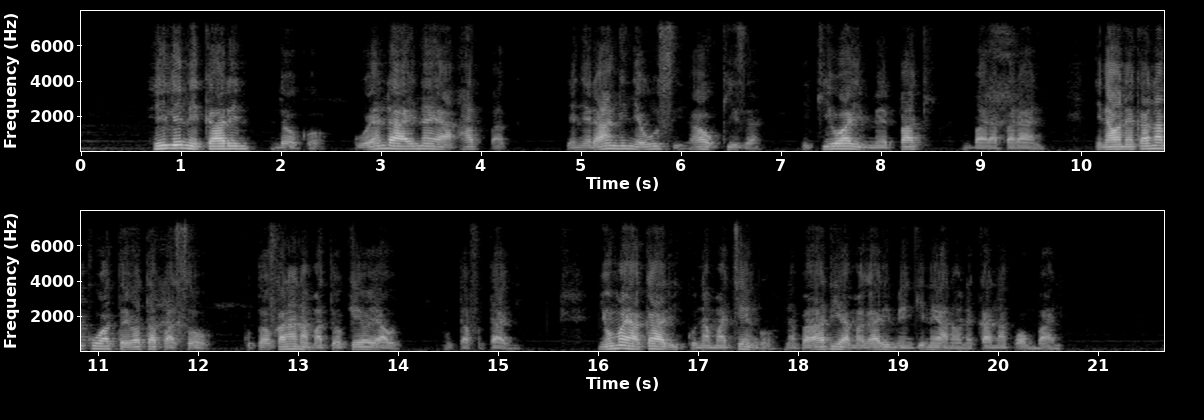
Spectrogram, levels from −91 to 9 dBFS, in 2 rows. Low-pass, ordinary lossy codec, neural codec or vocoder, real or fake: 7.2 kHz; Opus, 64 kbps; none; real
